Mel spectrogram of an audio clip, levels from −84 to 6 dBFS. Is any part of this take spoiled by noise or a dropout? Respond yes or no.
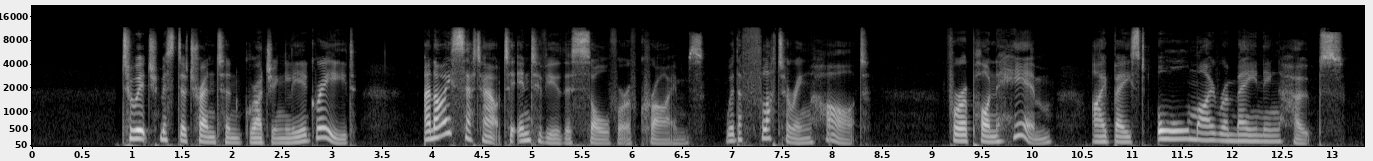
no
